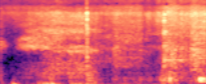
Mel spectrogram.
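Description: Faint handling sounds as a felt liner is laid into the bottom of a small steel safe, a few soft rubs and touches, slightly louder near the end; otherwise almost quiet.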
